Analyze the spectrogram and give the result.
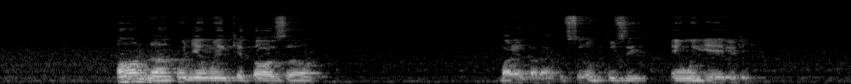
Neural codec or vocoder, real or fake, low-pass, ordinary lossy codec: none; real; 9.9 kHz; Opus, 64 kbps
